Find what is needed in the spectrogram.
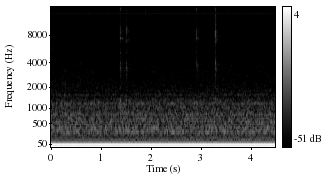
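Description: A few faint computer mouse clicks, in two pairs about a second and a half apart, over a steady low hum.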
